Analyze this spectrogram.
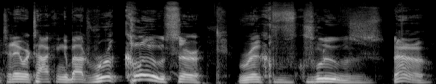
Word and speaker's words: Reclvse: And yes, that's a V right there, but I'm going to pronounce it as Reclvse throughout this whole video.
